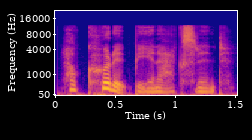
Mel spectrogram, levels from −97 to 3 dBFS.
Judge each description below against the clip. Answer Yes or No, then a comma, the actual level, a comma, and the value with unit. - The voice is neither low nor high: Yes, medium, 155 Hz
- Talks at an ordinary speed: No, fast, 235 wpm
